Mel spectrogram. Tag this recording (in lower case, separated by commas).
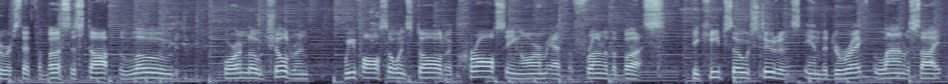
speech, music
